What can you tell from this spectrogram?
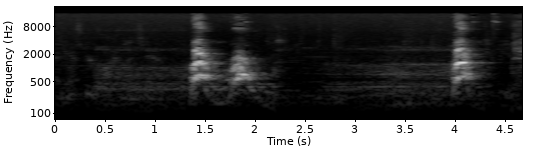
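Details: Pet Schnauzer, female, reacting to animals on a TV screen with sharp barks: a pair of quick barks, a pause filled by low television audio, then a single bark.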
